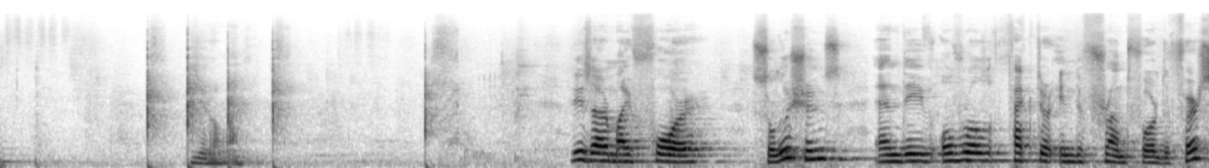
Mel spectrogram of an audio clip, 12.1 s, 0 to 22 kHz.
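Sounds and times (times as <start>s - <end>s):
chalk tapping on blackboard: 0.0s - 4.7s
chalk writing: 0.0s - 4.8s.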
